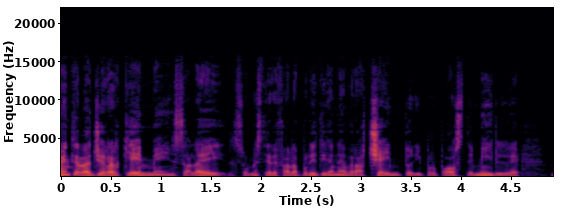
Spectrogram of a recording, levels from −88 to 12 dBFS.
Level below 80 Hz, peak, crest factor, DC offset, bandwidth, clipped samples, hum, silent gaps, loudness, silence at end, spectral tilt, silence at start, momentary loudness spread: -72 dBFS; -14 dBFS; 20 dB; under 0.1%; 16 kHz; under 0.1%; none; none; -34 LUFS; 0.35 s; -4.5 dB/octave; 0 s; 13 LU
